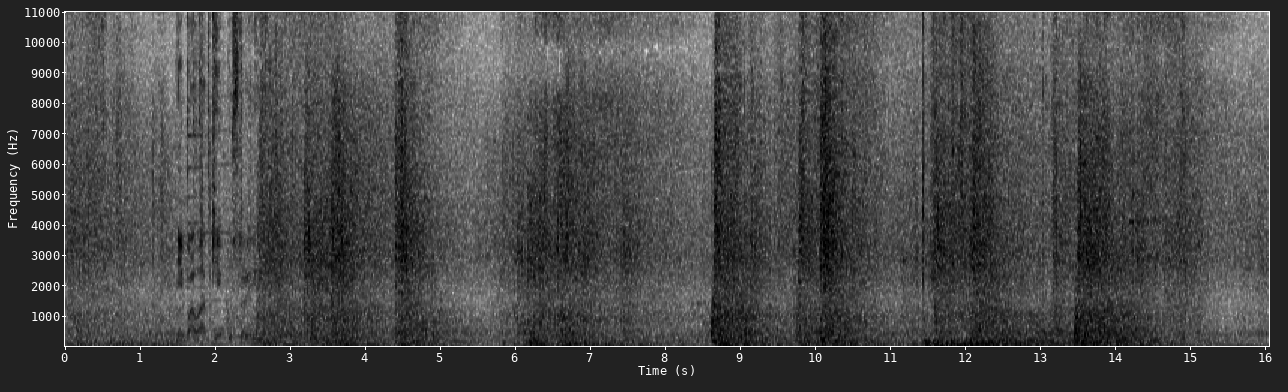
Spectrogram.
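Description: Shells explode with deep rumbling blasts.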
